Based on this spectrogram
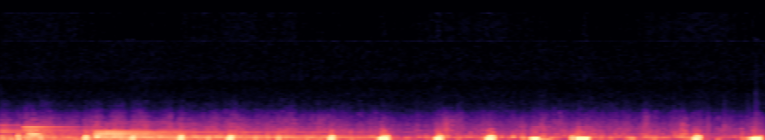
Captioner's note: rocker box squeaks rhythmically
